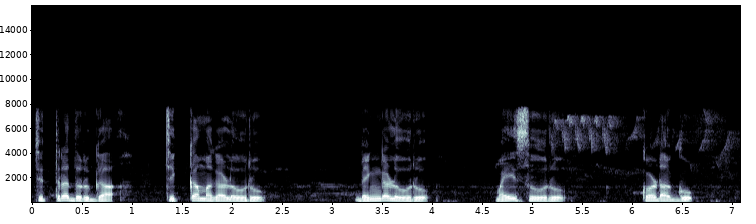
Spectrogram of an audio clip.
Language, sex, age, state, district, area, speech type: Sanskrit, male, 18-30, Karnataka, Chikkamagaluru, rural, spontaneous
